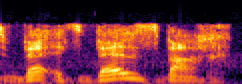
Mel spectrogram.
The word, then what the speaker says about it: Welsbach: Actually, it's Welsbach, if you want to say it properly in German.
